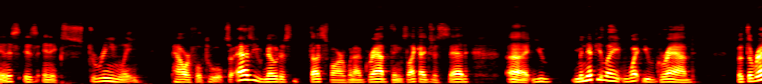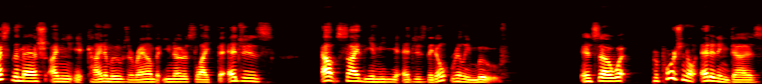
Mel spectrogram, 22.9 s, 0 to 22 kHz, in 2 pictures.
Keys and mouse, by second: 19.9 Escape.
